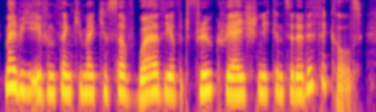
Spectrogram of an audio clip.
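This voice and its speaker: An intense, sardonic young woman played by a performer argues her case in deliberate, articulate sentences. The voice sits at a middling pitch and is recorded very dry and close. It sounds like scripted literary dialogue, opinionated throughout. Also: steady tone, a little mellow, dry recording, lightly acted. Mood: argumentative, sardonic. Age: young adult. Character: two young women debating art, intense and sardonic. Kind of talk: scripted literary dialogue, argumentative monologue delivery.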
